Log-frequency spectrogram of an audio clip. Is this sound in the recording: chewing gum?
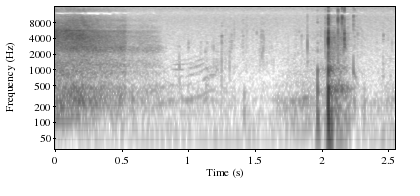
yes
